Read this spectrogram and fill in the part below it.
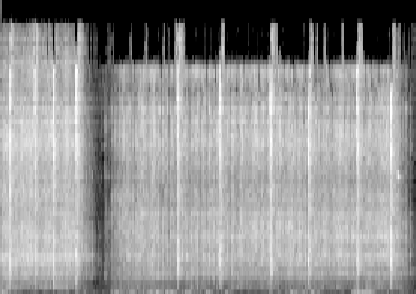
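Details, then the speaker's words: Echo Classic G-scale model steam locomotive: sharp clacks about every half second over a soft motor whir, tracking the running gear; an awful clacking from the drive under investigation. "But the only reason why I wanted to have a look at it is because it's making this awful clacking noise that you can probably hear."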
